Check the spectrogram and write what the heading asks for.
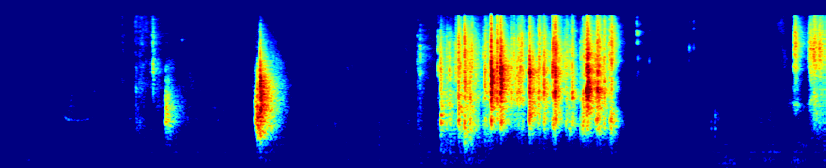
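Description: A deck of cards being shuffled by hand: two brief swishes, then, about four and a half seconds in, a riffle shuffle, a rapid run of card clicks lasting under two seconds.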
